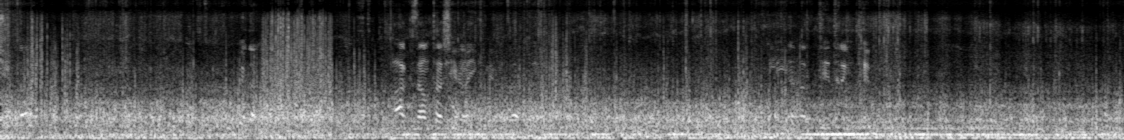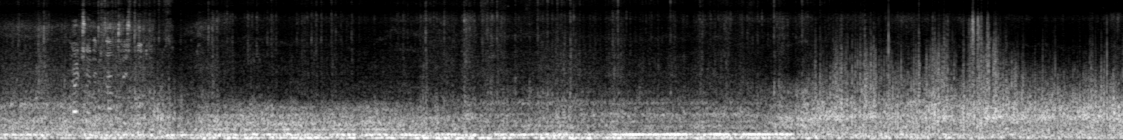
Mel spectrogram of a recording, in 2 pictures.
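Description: Wind rushes through an open car window.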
